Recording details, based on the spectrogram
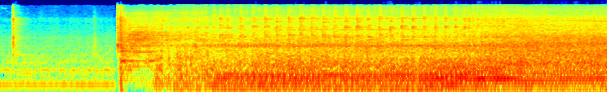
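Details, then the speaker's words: Honda generator engine converted from pull start to electric start, cold outside, on choke, started from a battery charger: short crank then catches at once and settles into an even, steady idle; normal start and idle. "I'm just using my big battery charger to start this with. So I'll show you that it runs."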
